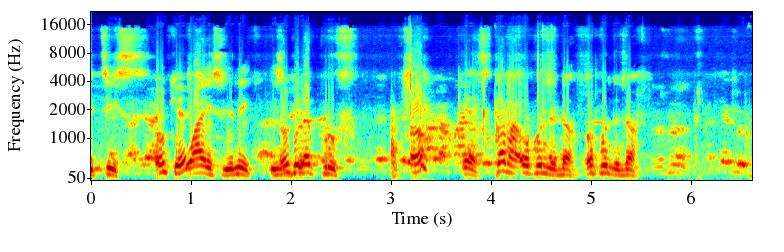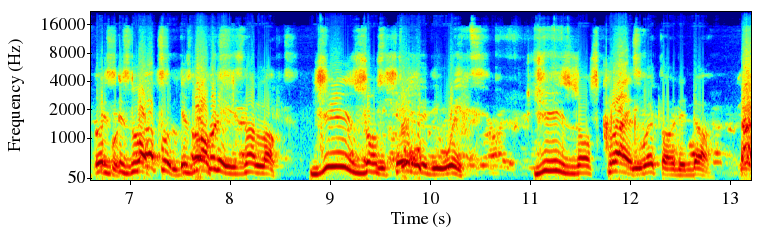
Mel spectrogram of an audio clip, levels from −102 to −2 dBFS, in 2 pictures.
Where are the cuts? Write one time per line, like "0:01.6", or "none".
none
